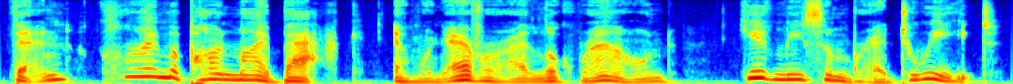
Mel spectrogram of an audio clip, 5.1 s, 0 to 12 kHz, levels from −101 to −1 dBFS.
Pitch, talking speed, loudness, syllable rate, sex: 160 Hz, 190 wpm, -18 LUFS, 4.4 syllables/s, female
